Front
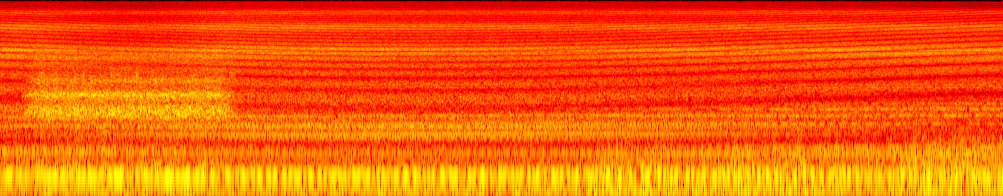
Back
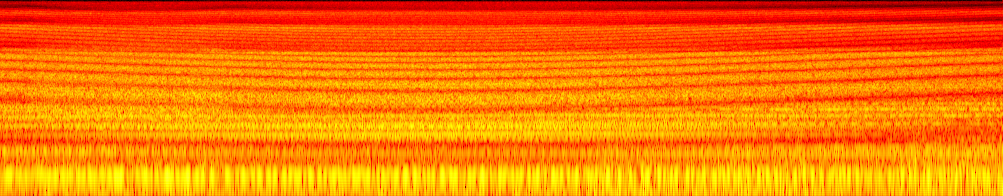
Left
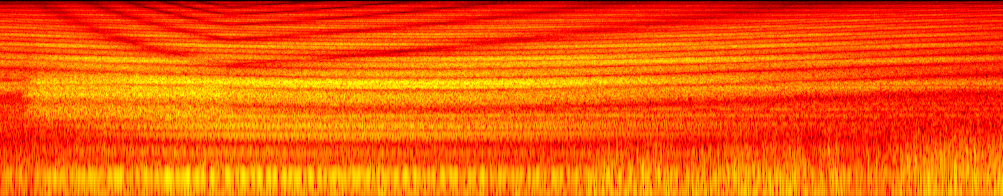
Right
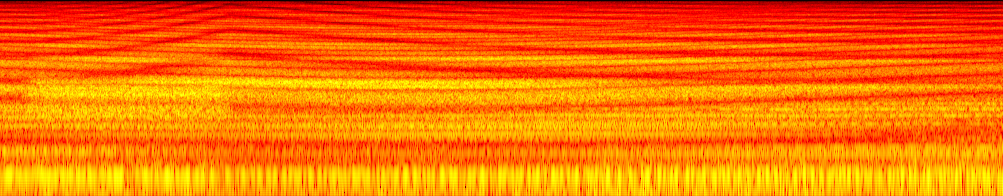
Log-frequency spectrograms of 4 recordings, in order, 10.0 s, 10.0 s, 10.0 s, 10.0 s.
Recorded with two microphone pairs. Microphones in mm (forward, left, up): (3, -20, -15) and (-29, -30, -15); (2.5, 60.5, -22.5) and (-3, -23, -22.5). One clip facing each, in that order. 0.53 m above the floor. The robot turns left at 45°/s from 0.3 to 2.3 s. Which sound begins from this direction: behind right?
A drone, at 0.0 s.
